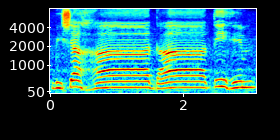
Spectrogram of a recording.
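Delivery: بشہاداتہم with ha and dal both stretched, very slow; both vowels long. Shown as a demonstration. Teacher showing how to lengthen both vowels. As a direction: draw out ha and dal equally. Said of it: "اور وہ کیسے کرنا ہے".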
